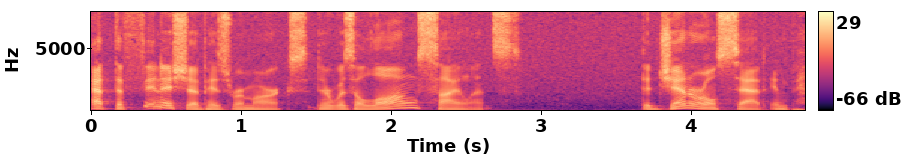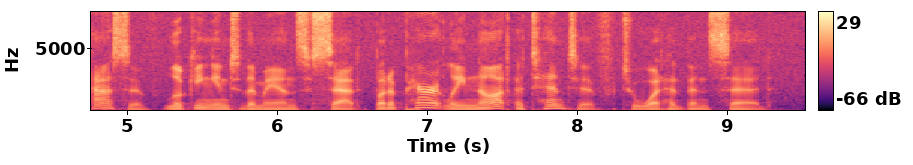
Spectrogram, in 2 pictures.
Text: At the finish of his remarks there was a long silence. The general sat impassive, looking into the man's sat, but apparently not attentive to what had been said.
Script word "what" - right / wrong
right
